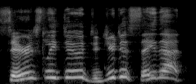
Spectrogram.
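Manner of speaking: mock scolding yelling, pitched very high. Voicing a guitar on the rack yelling at the speaker: mock yelling as the Monsoon guitar. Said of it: "My Monsoon is now yelling at me going".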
